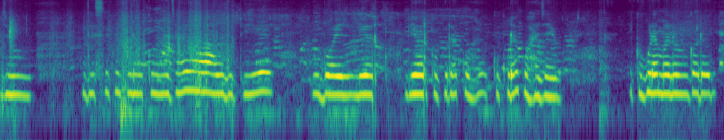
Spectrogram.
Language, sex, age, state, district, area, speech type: Odia, female, 18-30, Odisha, Nuapada, urban, spontaneous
